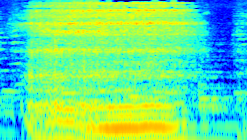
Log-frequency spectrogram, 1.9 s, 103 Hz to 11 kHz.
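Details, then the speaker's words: Father, an extreme snorer rated 10 out of 10 by his child and likened to a sleeping pig: single loud, deep, rattling snore over a second. "From a scale of 1 to 10, my dad snores 10. like highest 10"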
